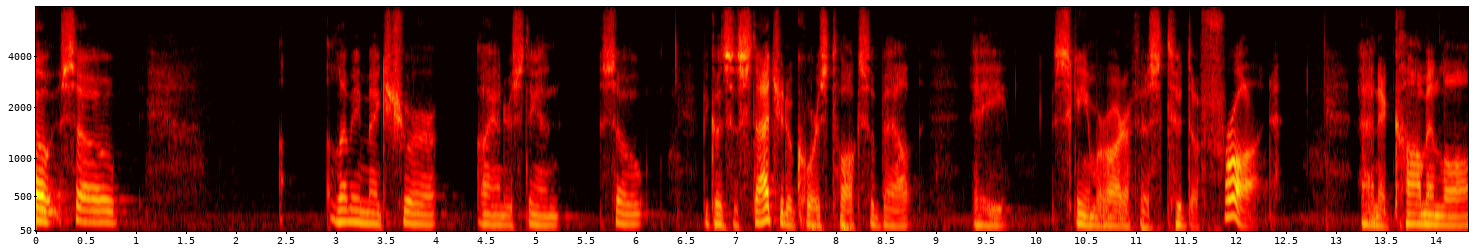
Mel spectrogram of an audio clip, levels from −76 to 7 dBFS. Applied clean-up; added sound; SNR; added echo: none; none; none; none.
